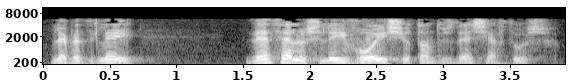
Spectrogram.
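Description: A man preaching a sermon, earnest and repetitive, moving from soft, quiet asides to raised, urgent exhortation. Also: fairly low pitch, expressive, a little hiss or hum. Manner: repeats refrains, addresses listeners as brothers. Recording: dull lo-fi sound.

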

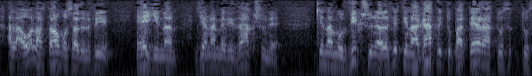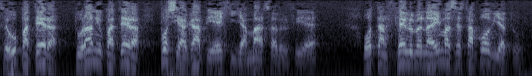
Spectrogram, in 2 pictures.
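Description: Husky, sharp-toned male preacher. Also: a little high, poor audio. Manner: keeps addressing listeners as brothers, swings between loud emphasis and hushed asides. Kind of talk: sermon.

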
